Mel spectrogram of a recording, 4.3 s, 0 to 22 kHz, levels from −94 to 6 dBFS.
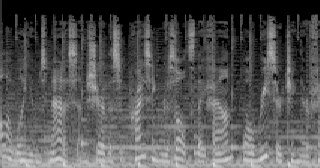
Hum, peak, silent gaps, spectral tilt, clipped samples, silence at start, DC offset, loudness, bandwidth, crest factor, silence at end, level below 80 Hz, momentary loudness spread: none; -4 dBFS; none; -4.5 dB/octave; under 0.1%; 0 s; under 0.1%; -19 LUFS; 15.5 kHz; 14 dB; 0 s; -26 dBFS; 3 LU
